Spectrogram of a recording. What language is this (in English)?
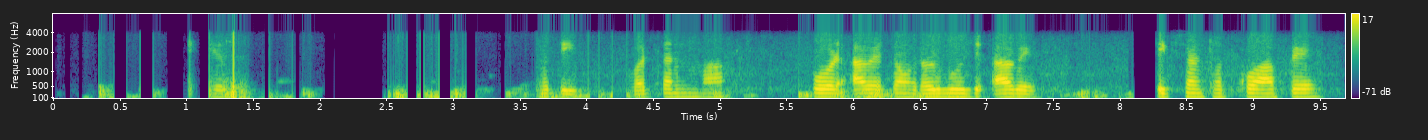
Gujarati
